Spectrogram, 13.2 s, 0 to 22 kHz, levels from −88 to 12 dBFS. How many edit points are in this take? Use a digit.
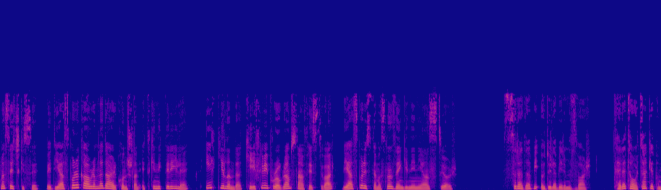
1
